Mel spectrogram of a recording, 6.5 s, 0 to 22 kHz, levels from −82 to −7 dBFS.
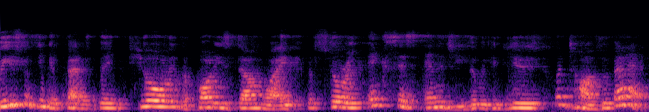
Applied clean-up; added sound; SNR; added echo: neural separator model SepFormer DNS4.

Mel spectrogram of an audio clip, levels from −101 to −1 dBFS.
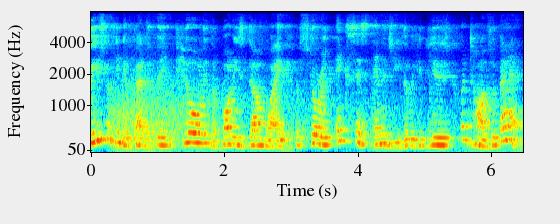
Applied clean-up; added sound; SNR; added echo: none; Thunder / Rain; 18 dB; reverberation time 0.7 s.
